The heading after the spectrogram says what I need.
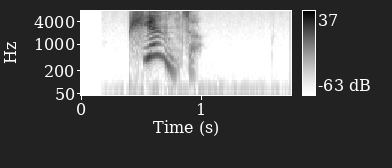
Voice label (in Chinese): "piànzi", pinyin; pinyin2; pinyinji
